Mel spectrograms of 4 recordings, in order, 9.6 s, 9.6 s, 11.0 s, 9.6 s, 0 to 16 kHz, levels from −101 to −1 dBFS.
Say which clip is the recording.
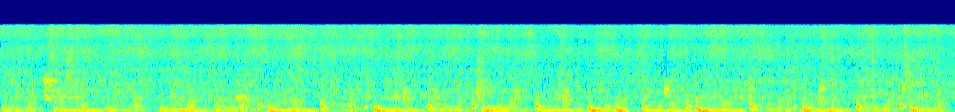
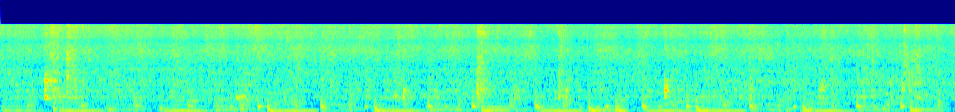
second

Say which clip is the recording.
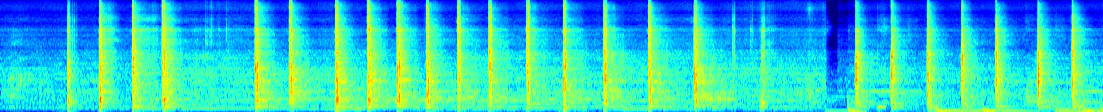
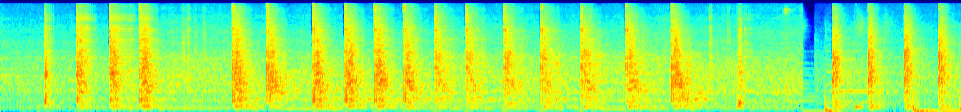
second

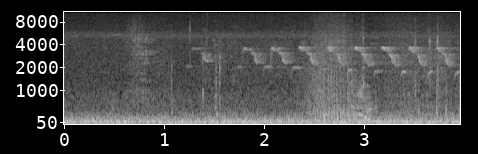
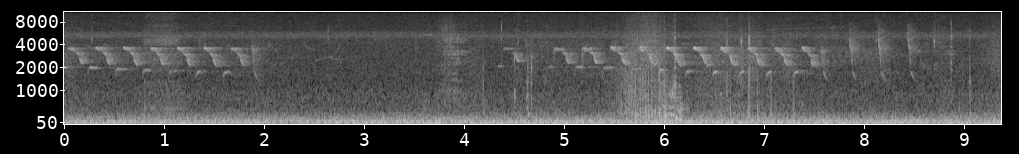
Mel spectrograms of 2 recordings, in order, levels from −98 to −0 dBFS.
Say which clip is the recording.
second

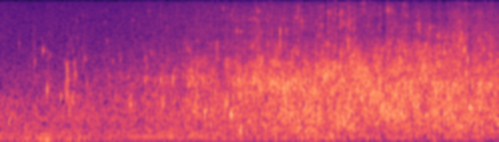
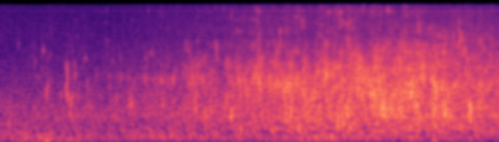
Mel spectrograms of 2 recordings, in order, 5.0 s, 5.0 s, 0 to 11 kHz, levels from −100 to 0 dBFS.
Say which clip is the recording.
first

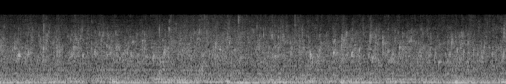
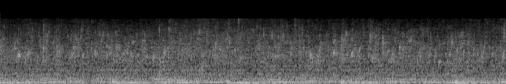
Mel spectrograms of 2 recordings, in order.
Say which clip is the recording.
second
